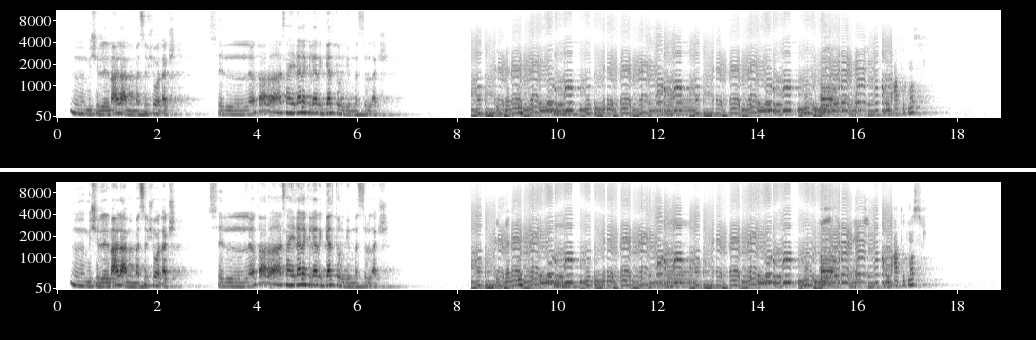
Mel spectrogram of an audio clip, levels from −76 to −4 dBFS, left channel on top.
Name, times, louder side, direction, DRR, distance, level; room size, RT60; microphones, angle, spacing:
voice 1, 0.2-2.4 3.0-6.6 9.9-10.3, right 3 dB, 40° right, 1.2 m, -28 dB
sound 1, 8.3-16.7, right 1 dB, 15° right, 1.3 m, -31 dB
voice 2, 8.8-9.4 12.0-12.8 15.2-16.2 16.5-17.4, right 3 dB, 70° right, 1.0 m, -34 dB
25.5 x 25.0 x 9.3 m
head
